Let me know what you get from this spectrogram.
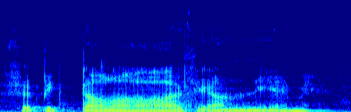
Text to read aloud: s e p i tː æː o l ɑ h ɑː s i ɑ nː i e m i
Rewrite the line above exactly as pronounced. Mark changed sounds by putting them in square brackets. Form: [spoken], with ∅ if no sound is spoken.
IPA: s e p i tː æː o [lː] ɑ h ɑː s i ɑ nː i e m i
